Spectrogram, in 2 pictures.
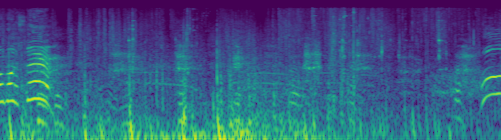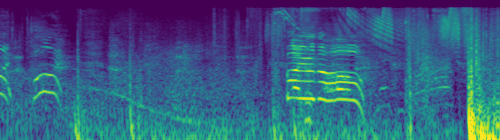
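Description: Explosions boom and rumble all around.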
